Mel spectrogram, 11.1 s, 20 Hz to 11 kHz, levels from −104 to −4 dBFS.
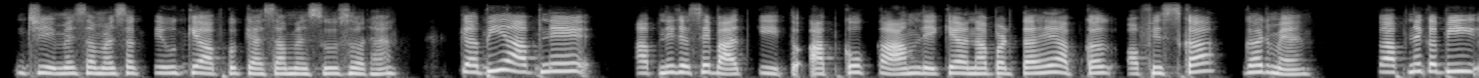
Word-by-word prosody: जी, 245 0 0
मैं 235 +1 +1
समझ 230 -1 0
सकती 245 +2 -4
हूँ 250 0 -1
कि 265 - +2
आपको 230 -1 0
कैसा 220 -1 0
महसूस 225 +1 0
हो 230 - +3
रहा 210 -1 -3
है। 230 +2 -3 0.5
कभी 300 +5 +3
आपने 320 -1 +2 0.4
आपने 245 +2 -1
जैसे 275 +1 +1
बात 215 -4 +2
की, 235 -2 -4
तो - - -4
आपको 265 +5 +1
काम 225 -1 +2
लेके 230 +1 +1
आना 230 -1 +3
पड़ता 230 +1 +1
है 270 +3 +2
आपका 250 0 0 0.2
ऑफ़िस 235 +1 -2
का 315 +4 +2 0.2
घर 280 +1 +2
में। 205 -5 +1
तो 290 +8 -12
आपने 290 +2 +1
कभी 315 0 +2
245 Hz, 180 wpm, -22 LUFS, 225-280 Hz, 0.5 s, हो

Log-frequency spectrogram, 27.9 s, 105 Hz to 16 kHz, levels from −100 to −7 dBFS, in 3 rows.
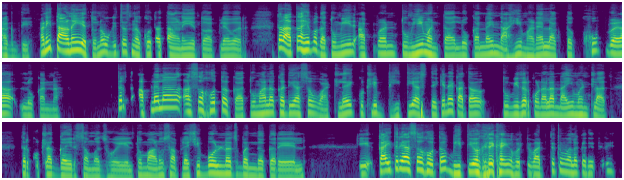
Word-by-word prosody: अगदी 110 -3 -9 0.2
आणि 215 +8 +4
ताणही 210 +2 +9
येतो 135 -7 +2
ना. 170 - -2
उगीचच 170 0 -5
नको 150 0 -2
तो 150 - +3
ताणही 130 -2 -2
येतो 125 -1 -7
आपल्यावर. 120 0 -7 0.5
तर 265 - +7
आता 175 +9 +9
हे 220 - +6
बघा 215 -11 0
तुम्ही 160 +5 -3
आपण 155 +3 -2
तुम्ही 150 +4 -1
म्हणता 135 -5 -1
लोकांनाही 140 +3 -4
नाही 130 -2 -4
म्हणायला 130 +1 -4
लागतं 135 0 -5 0.2
खूप 205 0 -7 0.2
वेळा 160 -1 +5 0.2
लोकांना. 115 -3 -11 0.9
तर 260 - +4 0.2
आपल्याला 235 +11 +3 0.3
असं 215 +5 0
होतं 215 -1 -1
का? 125 -1 -3
तुम्हाला 160 +3 0
कधी 165 -1 -1
असं 155 +3 -5
वाटलंय 135 +7 -4
कुठली 160 0 -6 0.2
भीती 125 +10 -7
असते 150 -1 -2
की 170 - -3
नाही 195 0 +2
का - - +3
आता 155 +1 0 0.4
तुम्ही 150 -1 -5
जर 165 +1 +1
कोणाला 150 -1 0
नाही 140 +1 -3
म्हटलात, 145 -2 -4 0.6
तर - - 0
कुठला 145 0 -3 0.2
गैरसमज 120 -3 -4
होईल, 110 -1 -7
तो 135 - -6
माणूस 130 +1 -2
आपल्याशी 130 +3 -3
बोलणंच 160 -3 +1
बंद 130 -3 -3
करेल. 110 -2 -3 0.9
की 315 +2 -3 0.2
काहीतरी 210 +5 +6
असं 230 0 +8
होतं 200 +5 +2
भीती 160 +4 -2
वगैरे 180 +1 +6
काही 185 -1 +5
हो 150 -3 -2 0.2
वाटते 145 +5 -1
तुम्हाला 180 -4 -1
कधीतरी? 165 +5 -8
150 Hz, 145 wpm, -23 LUFS, 130-170 Hz, 0.9 s, ताणही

